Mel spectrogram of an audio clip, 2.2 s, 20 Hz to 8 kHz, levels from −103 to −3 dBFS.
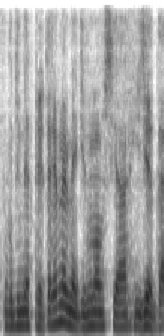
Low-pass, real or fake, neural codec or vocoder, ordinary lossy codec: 7.2 kHz; fake; codec, 44.1 kHz, 1.7 kbps, Pupu-Codec; AAC, 48 kbps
